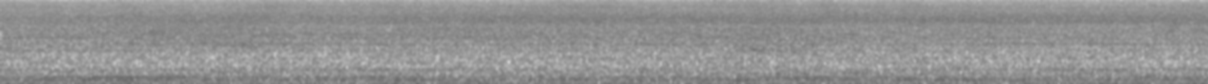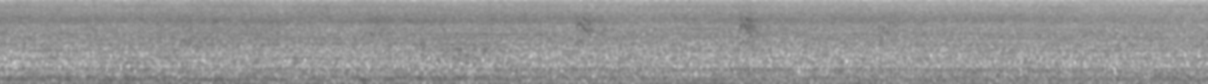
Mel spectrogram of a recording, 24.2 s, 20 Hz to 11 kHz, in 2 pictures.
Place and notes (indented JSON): {
  "title": "DB area, Krefelder Wall, Köln - ventilation noise pattern",
  "date": "2017-05-10 20:30:00",
  "description": "interfering ventilation drones\n(Sony PCM D50, Primo EM172)",
  "latitude": "50.95",
  "longitude": "6.95",
  "altitude": "54",
  "timezone": "Europe/Berlin"
}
